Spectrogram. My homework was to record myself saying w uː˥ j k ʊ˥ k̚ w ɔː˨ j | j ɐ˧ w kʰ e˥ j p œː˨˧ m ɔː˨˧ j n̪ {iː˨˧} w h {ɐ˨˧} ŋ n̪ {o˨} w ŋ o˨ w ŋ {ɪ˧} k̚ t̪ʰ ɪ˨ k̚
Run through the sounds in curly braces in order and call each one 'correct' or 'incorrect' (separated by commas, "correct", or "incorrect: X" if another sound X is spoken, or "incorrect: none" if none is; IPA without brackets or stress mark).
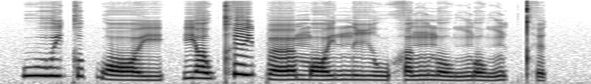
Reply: incorrect: iː˨, correct, correct, correct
